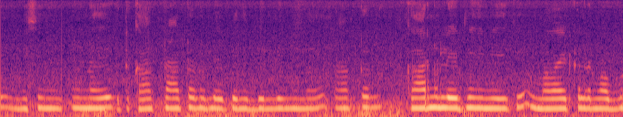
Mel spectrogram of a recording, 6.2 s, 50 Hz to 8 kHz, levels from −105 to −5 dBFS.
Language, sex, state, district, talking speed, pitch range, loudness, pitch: Telugu, male, Andhra Pradesh, Guntur, 125 wpm, 200-215 Hz, -24 LUFS, 205 Hz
